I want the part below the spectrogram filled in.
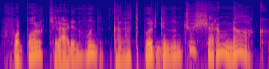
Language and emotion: Kashmiri, disgusted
